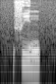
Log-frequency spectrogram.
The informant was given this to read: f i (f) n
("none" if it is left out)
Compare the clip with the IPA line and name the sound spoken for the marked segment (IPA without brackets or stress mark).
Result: none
